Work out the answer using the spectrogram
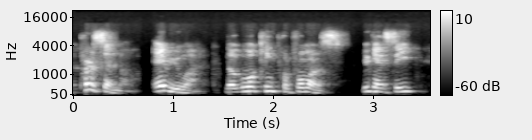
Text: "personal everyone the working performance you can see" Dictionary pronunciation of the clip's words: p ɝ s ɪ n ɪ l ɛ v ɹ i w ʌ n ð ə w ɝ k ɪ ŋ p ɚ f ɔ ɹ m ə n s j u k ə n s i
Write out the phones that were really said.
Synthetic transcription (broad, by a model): p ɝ s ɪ n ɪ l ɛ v ɹ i w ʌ n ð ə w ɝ k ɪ ŋ p ɚ f ɔ ɹ m ə n s j u k ə n s i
